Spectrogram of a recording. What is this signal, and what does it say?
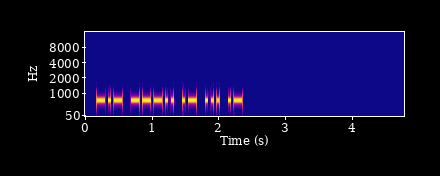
Morse code, heard as a keyed tone, about 28 wpm, 700 Hz. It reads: K8ASA
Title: USA Call Signs - 5 Characters - Repeated 3x - 28wpm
